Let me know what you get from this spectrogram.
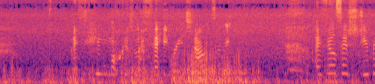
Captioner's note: laughing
